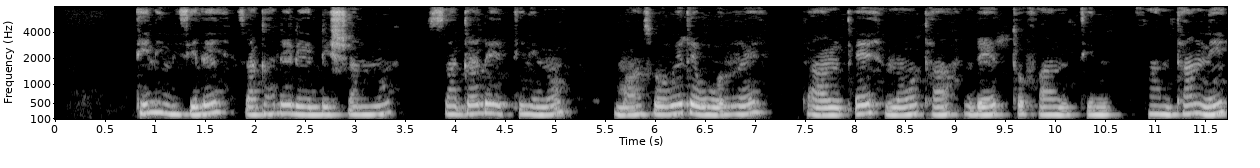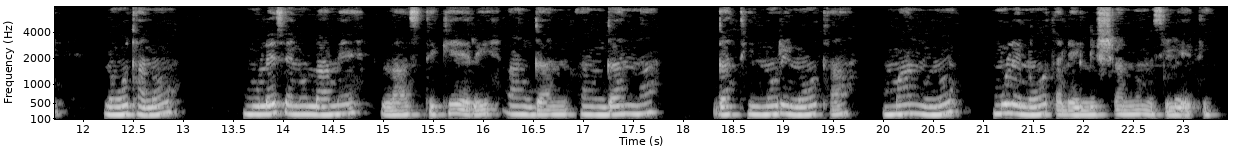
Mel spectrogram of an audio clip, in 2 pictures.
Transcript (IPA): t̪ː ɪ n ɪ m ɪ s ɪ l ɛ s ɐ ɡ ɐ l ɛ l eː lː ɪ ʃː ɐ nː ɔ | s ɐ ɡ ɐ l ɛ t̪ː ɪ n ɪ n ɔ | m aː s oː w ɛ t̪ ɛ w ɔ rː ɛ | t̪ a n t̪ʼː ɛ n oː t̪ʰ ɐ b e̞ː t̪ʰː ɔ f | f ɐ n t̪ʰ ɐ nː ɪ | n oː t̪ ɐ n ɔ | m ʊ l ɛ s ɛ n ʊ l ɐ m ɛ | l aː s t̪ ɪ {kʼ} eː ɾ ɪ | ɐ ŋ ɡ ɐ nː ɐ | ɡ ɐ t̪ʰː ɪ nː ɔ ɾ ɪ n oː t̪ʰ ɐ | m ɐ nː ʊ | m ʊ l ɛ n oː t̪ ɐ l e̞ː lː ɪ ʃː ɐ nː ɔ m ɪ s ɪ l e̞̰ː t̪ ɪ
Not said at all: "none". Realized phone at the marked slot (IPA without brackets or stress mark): k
